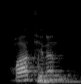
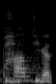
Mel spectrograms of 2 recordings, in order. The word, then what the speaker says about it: fati: 화티는 페이트 영어로 하면 운명을 사랑하라.네 체가 한 말이거든요.네 체가 한 말. 그거를 이제 애플를 갖다가 피읍으로 발음하니까 파티가 되는데 실제는 화티죠.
